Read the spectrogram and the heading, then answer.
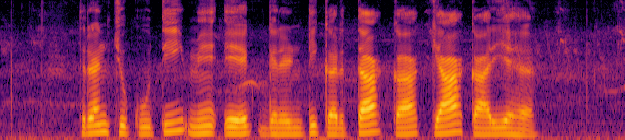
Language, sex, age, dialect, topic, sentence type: Hindi, male, 18-24, Marwari Dhudhari, banking, question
